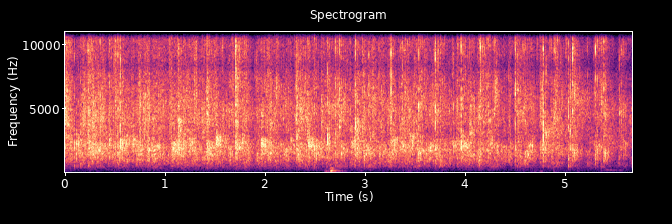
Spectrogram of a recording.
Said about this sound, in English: Well, maybe a round of applause for the man. Everyone, a round of applause for the extraordinary Martin Flanagan.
